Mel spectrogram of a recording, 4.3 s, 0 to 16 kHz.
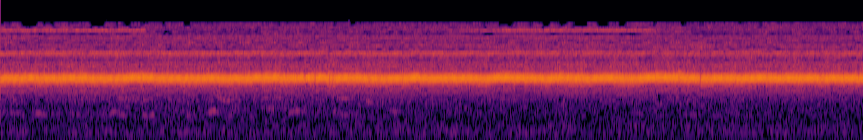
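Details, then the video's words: Steady, unvarying buzz of a singing mole cricket, from the National Institute of Biological Resources collection, 2020; a single sustained churring tone with no pauses. "땅강아지, 여러번 듣기, 곤충소리"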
